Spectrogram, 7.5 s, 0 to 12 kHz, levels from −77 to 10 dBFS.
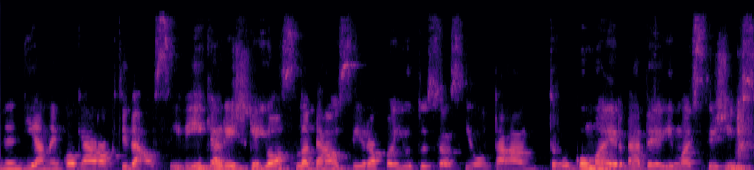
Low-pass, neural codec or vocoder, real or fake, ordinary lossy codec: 10.8 kHz; none; real; AAC, 64 kbps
